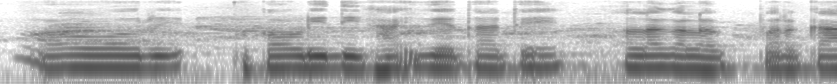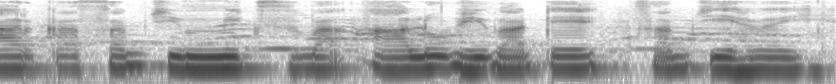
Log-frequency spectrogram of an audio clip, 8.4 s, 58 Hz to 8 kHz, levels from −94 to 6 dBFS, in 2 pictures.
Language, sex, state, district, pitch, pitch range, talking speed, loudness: Bhojpuri, male, Uttar Pradesh, Deoria, 145 Hz, 145-155 Hz, 115 wpm, -31 LUFS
